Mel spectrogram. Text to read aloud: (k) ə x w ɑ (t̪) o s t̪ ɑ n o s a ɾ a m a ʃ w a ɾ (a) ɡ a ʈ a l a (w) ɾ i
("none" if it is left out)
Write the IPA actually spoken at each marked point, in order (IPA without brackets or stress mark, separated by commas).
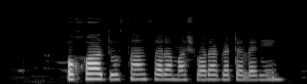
p, d̪, a, none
